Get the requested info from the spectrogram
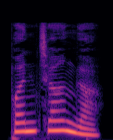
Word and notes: ಪಂಚಾಂಗಿ: pancāŋgi

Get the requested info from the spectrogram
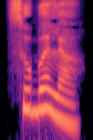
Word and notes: ಸುಬಲ: subala

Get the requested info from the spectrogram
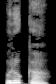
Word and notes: ವೃಕ: vřka

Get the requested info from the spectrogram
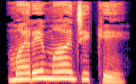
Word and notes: ಮರೆಮಾಜಿಕೆ: Kannada

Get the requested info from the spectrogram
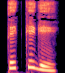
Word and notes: ದೆಖ್ಖಾಯ: dekkhāya

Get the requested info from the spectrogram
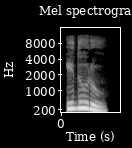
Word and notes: ಇತ್ತೆರ: ittera

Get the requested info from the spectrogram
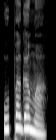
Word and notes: ಉಪಾಗಮ: upāgama

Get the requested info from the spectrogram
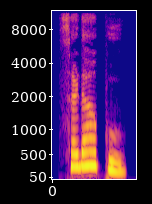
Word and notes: ಸಡಾಪು: saḍāpu

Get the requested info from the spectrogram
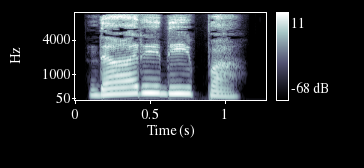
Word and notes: ದಾರಿದಪ್ಪು: dāridappu

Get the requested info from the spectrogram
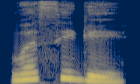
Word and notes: ವಾಸಿಗ: vāsiga

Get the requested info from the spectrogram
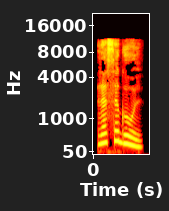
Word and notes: ರಸಗುಲ್ಲಾ: rasagulla'

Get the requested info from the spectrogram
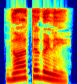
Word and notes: ಘಾತಗಳೆ: Kannada; ghātagaḷe

